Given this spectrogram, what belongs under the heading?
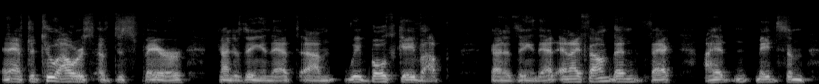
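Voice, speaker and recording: A man's voice: lowish voice, moderate pace, a bit bright, slightly rough, dry recording. An older man on a panel, speaking casually and hesitantly, with many fillers and restarts.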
